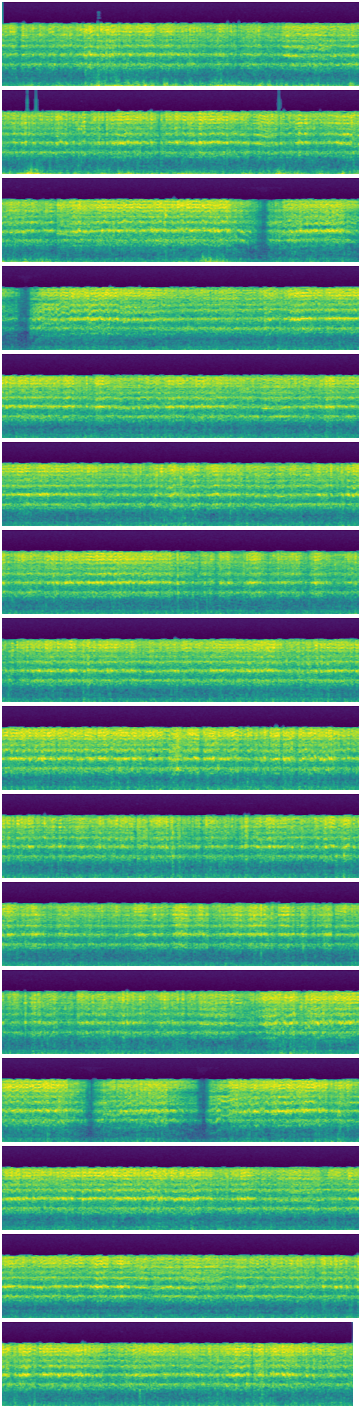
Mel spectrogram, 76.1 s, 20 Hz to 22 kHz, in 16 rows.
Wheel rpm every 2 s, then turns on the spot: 230, 240, 230, 230, 230, 200, 140, 120, 210, 230, 230, 230, 230, 230, 230, 230, 230, 230, 230, 230, 230, 230, 230, 230, 230, 230, 230, 220, 190, 120, 190, 230, 230, 230, 220, 230, 230, 230.
none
